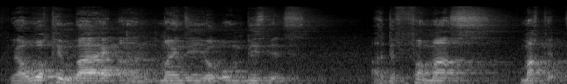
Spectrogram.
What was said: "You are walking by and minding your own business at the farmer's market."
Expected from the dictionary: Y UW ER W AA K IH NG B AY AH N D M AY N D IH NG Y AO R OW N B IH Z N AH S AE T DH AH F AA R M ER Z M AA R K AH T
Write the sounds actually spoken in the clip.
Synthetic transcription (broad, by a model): Y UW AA W AA K IH NG B AY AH N M AY N D IH NG Y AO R OW N B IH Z N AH S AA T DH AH F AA M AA S M AA K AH T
